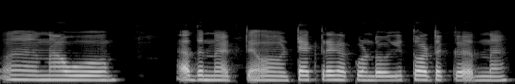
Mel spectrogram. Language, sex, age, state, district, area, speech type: Kannada, female, 30-45, Karnataka, Koppal, urban, spontaneous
